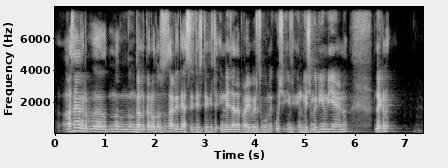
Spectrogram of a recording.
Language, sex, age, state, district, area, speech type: Dogri, male, 30-45, Jammu and Kashmir, Reasi, urban, spontaneous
